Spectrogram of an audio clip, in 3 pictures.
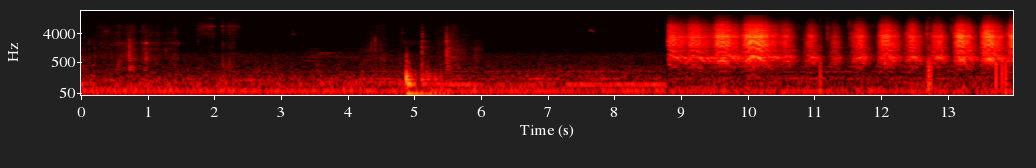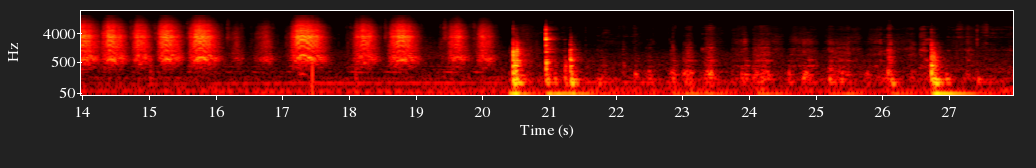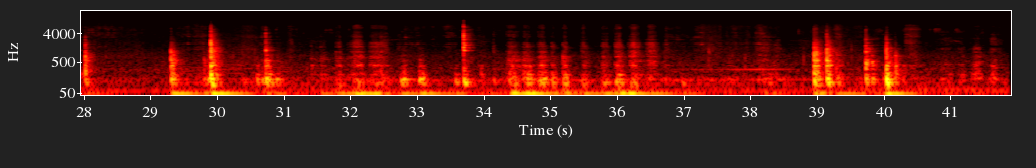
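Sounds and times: wood rubbing and scraping: 8.8 - 20.2
hand saw cutting wood: 8.8 - 20.3.

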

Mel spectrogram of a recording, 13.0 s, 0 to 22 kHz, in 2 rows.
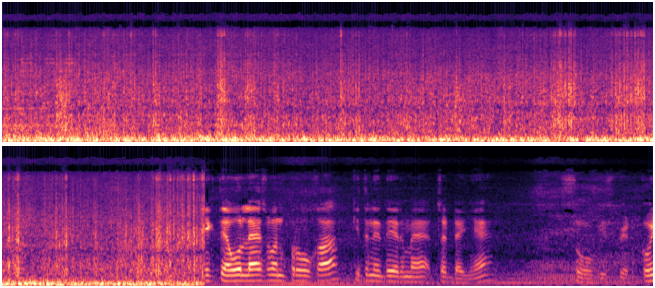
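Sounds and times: wind buffeting microphone: 0.0 - 8.6.

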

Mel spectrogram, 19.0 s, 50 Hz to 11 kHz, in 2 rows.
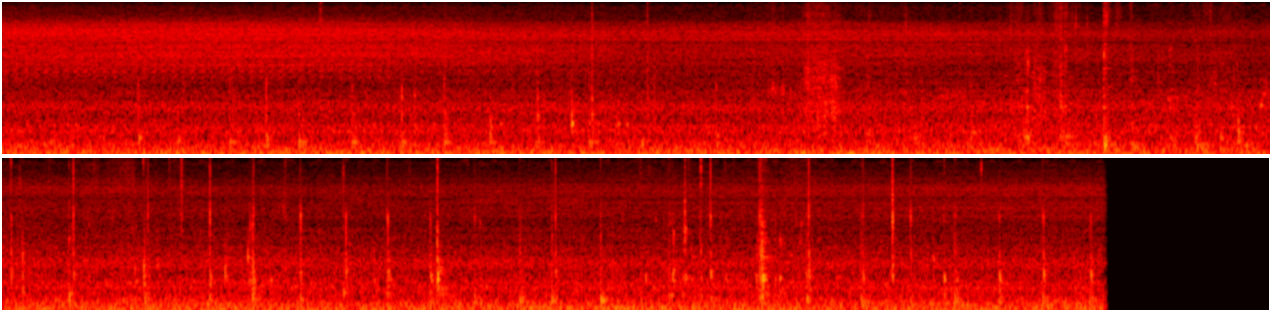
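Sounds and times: small clicks and ticks: 0.9 - 5.7, 7.6 - 17.8.

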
